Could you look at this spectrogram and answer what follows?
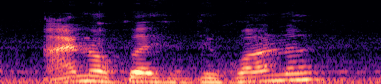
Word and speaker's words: Tijuana: So this dude Taylor says, hey, I know a place in Tijuana. They say it wrong. They say Tijuana. It's Tijuana.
